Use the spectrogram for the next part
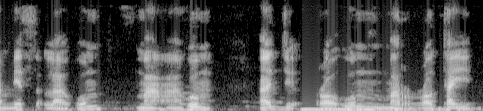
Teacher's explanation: Di mana ada mim mati ketemu dengan mim, ya, maka membaca mimnya harus dimasukkan kepada mim yang hidup serta memakai dengung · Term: idgham mimi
